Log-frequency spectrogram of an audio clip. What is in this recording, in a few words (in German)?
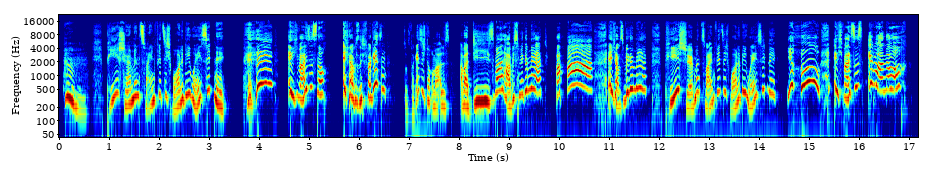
Synchron freudig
